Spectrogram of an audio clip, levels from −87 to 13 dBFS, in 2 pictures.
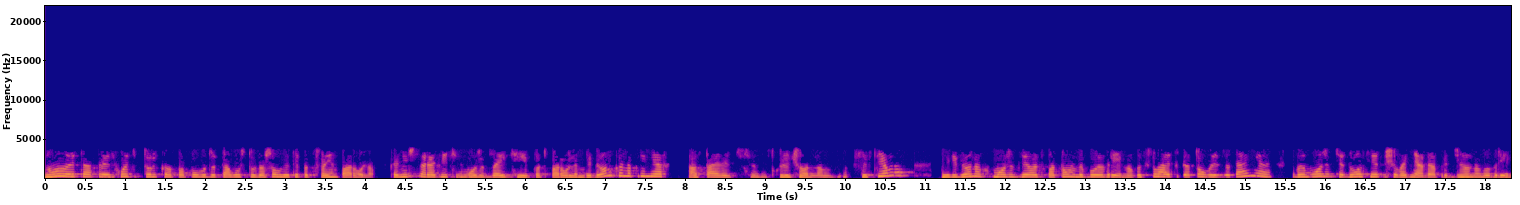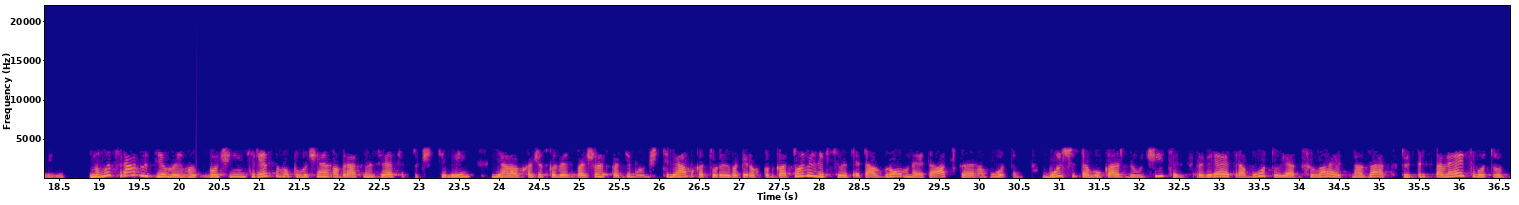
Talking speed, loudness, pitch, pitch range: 140 wpm, -20 LUFS, 245 Hz, 220-270 Hz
